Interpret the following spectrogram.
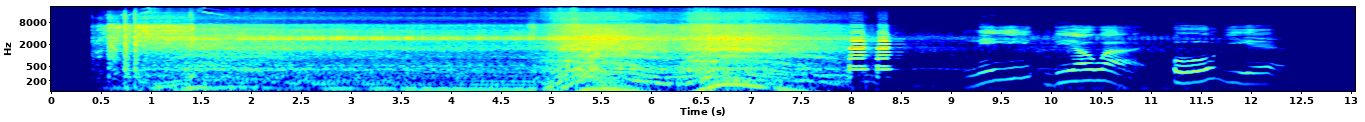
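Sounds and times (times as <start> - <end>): car engine running and revving: 0.7 - 11.2.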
